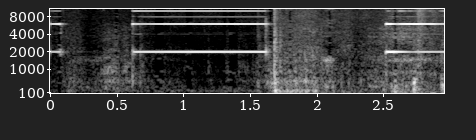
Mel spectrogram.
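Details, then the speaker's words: Crash-damaged 6.0 W12 Bentley Continental GT on first start attempt after new radiator pack: quiet cabin with two thin high chimes about a second each, backrest-not-locked warning alongside a system fault message. "Please start engine, it says. Okay. Backrest not locked."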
